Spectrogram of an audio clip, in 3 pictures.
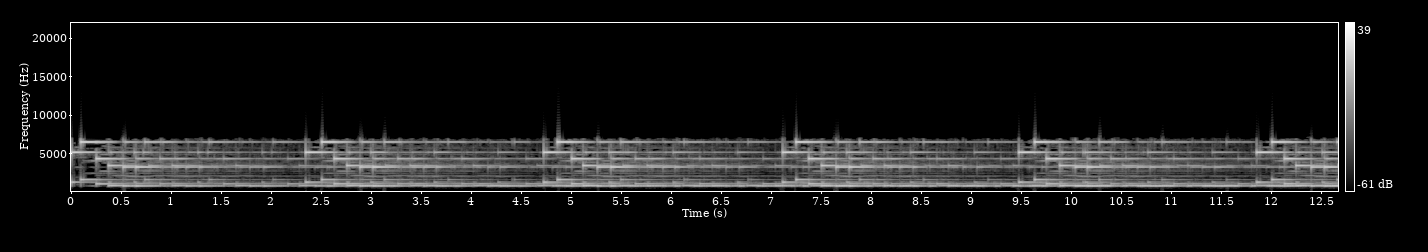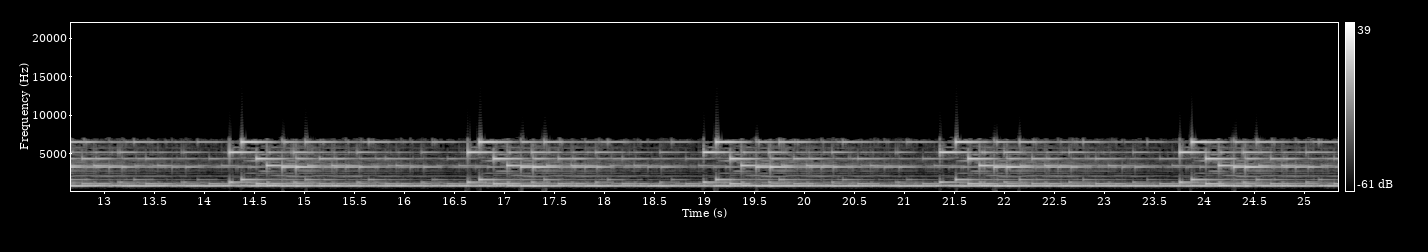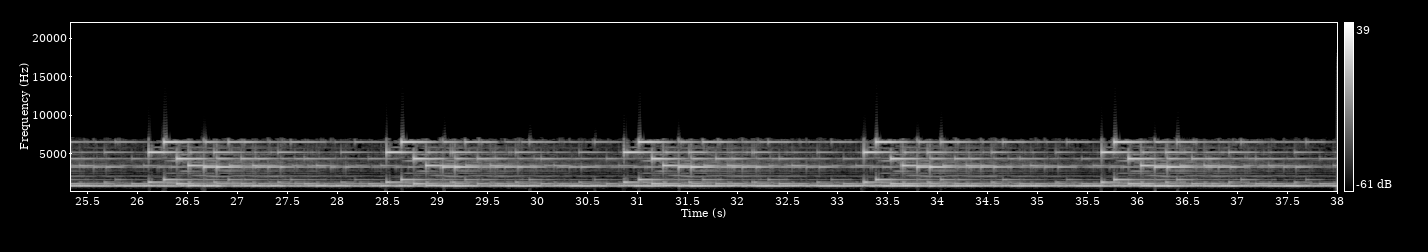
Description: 優しい音色のオルゴール着信音。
